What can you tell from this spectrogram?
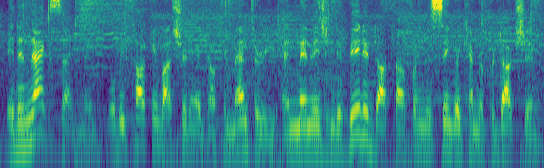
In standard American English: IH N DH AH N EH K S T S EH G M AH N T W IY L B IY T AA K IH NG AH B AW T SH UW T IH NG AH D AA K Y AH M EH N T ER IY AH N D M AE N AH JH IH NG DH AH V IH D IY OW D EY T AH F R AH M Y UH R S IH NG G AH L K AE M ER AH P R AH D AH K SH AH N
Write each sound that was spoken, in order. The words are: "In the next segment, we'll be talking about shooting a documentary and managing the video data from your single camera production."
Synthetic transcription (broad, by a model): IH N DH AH N EH K S T S EH G M AH N T W IY L B IY T AA K IH NG AH B AW T SH UW T IH NG AH D AA K Y AH M EH N T ER IY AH N M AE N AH JH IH NG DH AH V IH D IY OW D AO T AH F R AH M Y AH S IH NG G AH L K AE M ER AH P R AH D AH K SH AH N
